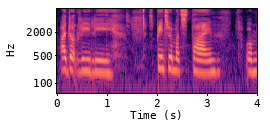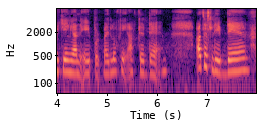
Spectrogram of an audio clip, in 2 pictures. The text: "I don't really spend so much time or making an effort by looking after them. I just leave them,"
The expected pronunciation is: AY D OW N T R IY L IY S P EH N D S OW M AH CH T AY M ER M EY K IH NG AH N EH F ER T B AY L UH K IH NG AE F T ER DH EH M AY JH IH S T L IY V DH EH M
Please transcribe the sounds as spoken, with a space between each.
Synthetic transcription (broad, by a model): AY D OW N T R IY L IY S P EH N D S OW M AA CH T AY M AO M EY K IH NG AH N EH P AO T B AY L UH K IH NG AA F T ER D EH M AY JH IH S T L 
